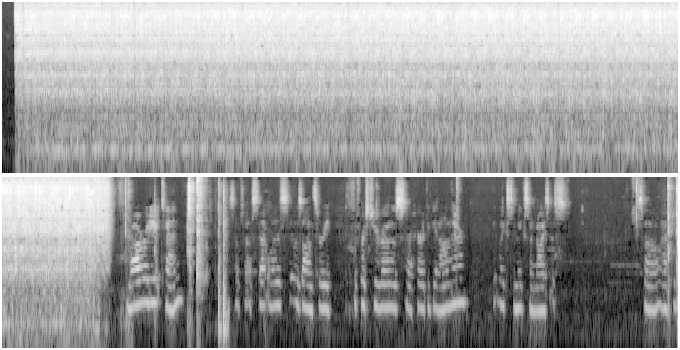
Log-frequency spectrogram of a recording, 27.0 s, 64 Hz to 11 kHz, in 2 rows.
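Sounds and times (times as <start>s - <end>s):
drill driving knitting machine whirr: 0.0s - 15.8s.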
